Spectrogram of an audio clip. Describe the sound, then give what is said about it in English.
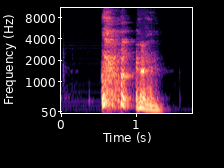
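Two quick, harsh coughs in close succession, loud, with nothing else around them. “I'm just going to say, pardon me, please, through every cough.”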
